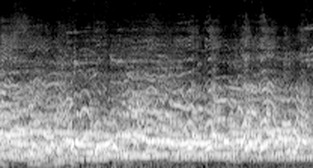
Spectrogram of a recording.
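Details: A pack of Eurasian wolves at Tama Zoological Park, Japan, howls together, long wavering tones overlapping in a rising and falling chorus.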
